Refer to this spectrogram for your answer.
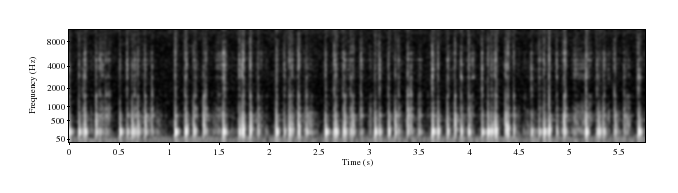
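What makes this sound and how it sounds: Long nails tap and scratch across a small black oval hard-shell EVA zip case with a textured cover, which is hollow. About 35 quick, dry taps come in a rapid, uneven run, each giving a short, hollow knock centered low around 210 Hz with a soft scratchy edge. The taps stop almost instantly with no ring.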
